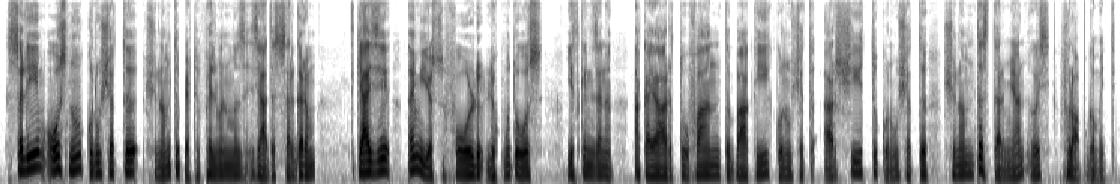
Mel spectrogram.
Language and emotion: Kashmiri, neutral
